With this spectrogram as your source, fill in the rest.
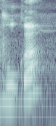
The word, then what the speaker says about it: भूखा: वो पढ़ लेते हैं जैसे मैंने एग्जांपल भूका का दिया था तो यहां भूखा भूखा होता है झूठा नमस्कार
